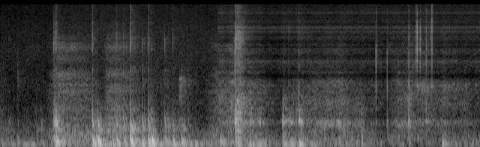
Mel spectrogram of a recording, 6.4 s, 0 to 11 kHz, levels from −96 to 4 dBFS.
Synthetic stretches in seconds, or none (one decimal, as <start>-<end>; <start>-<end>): 2.9-6.4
